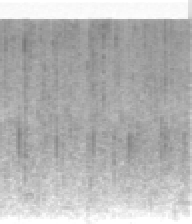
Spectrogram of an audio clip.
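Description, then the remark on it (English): A church audience breaks into sustained applause, a dense steady patter of many hands clapping with a few brief cheers rising through it, fairly quiet overall. “We can cheer for that.”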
